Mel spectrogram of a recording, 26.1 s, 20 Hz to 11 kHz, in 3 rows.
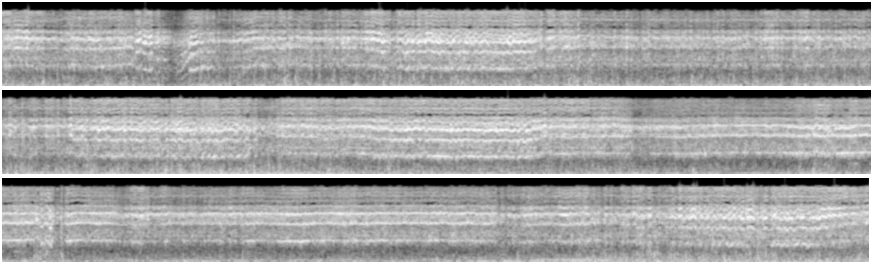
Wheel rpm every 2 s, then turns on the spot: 200, 200, 210, 230, 220, 220, 220, 230, 220, 230, 230, 230, 210.
none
